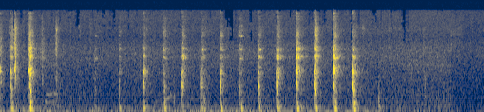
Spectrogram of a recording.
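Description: A run of sharp, evenly spaced taps, about four a second, with a short pause about a second in, stopping shortly before five seconds.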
